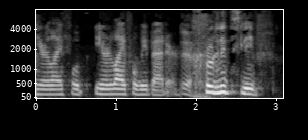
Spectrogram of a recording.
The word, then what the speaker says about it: friluftsliv: It's spelled F-R-I-L-U-F-T-S-L-I-V, but it's pronounced friluftsliv.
